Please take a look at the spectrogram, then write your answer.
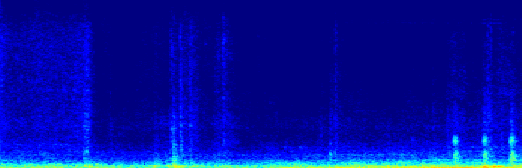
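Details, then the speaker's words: Tata Tiago, customer complains of clicking when steering turned left and right: at idle, a run of quick "tak tak" clicks when steering at full right lock; worn CV joint, drive shaft to be reconditioned. "இத பாருங்க டக்கு டக்கு டக்கு டக்கு டக்கு டக்கு வருதுங்களா? So ரைட்ல ஃபுல்லா உடைச்சா வருது."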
